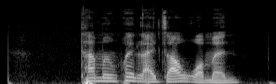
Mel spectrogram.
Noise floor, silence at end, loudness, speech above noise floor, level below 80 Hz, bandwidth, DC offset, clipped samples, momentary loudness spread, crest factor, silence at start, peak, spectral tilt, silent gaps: -56 dBFS; 0 s; -20 LUFS; 37 dB; -30 dBFS; 16 kHz; under 0.1%; under 0.1%; 6 LU; 20 dB; 0.1 s; -2 dBFS; -5.5 dB/octave; none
